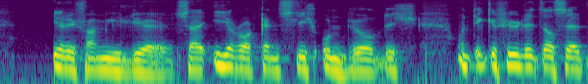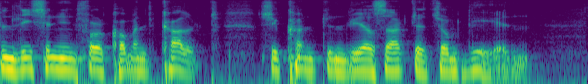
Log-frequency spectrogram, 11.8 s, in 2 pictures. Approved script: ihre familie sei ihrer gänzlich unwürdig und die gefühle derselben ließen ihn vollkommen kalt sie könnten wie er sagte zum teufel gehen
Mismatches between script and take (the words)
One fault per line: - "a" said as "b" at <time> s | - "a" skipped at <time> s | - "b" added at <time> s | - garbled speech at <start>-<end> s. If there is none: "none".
- "teufel" skipped at 10.5 s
